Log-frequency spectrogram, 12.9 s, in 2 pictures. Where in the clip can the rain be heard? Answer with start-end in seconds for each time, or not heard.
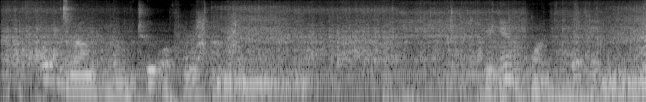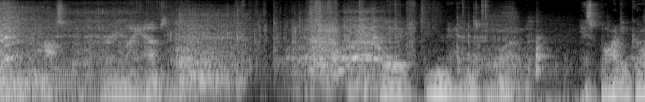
0.0-8.4.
